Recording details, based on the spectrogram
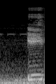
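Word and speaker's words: EDI: are you named Ed Ed is the phonetic pronunciation of Eed that is an acronym for enhanced defense intelligence what do you do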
